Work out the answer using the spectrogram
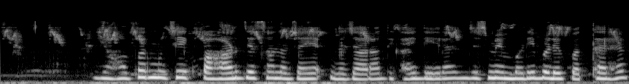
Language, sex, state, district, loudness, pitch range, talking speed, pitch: Hindi, male, Rajasthan, Bikaner, -13 LUFS, 260-290 Hz, 160 wpm, 275 Hz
